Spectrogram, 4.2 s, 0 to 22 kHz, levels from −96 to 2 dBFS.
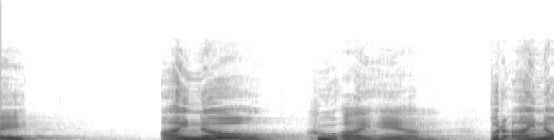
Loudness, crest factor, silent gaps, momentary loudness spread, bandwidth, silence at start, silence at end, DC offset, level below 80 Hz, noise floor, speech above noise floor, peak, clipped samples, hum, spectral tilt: -33 LUFS; 20 dB; none; 16 LU; 12.5 kHz; 0 s; 0 s; under 0.1%; -78 dBFS; -80 dBFS; 49 dB; -14 dBFS; under 0.1%; none; -7.5 dB/octave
